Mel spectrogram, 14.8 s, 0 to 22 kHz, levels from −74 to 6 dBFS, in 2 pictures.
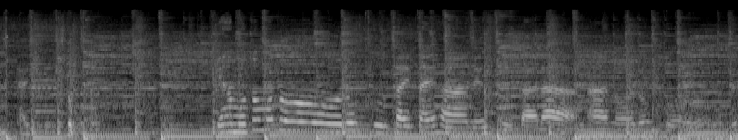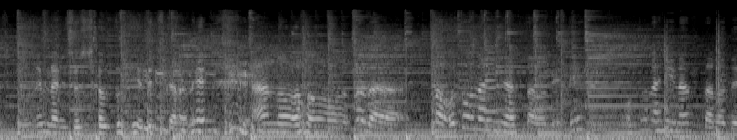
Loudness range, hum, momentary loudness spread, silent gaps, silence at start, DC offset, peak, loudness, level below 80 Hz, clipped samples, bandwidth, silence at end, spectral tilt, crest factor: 2 LU; none; 6 LU; none; 0 s; under 0.1%; -6 dBFS; -23 LUFS; -32 dBFS; under 0.1%; 16 kHz; 0 s; -5 dB/octave; 16 dB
